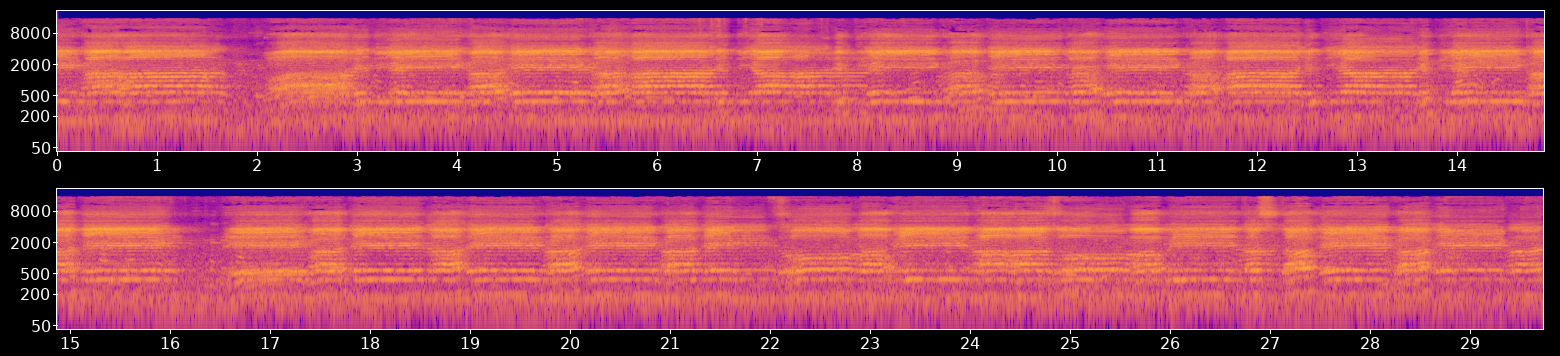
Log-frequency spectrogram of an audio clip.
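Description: A group of men reciting Vedic mantras together in unison, led by one voice on a microphone. The chant moves in short, evenly paced phrases with brief pauses for breath about two seconds in and again around the middle, over a steady drone.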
